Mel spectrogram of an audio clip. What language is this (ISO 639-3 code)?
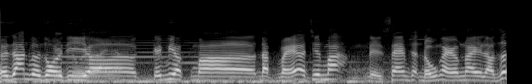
vie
